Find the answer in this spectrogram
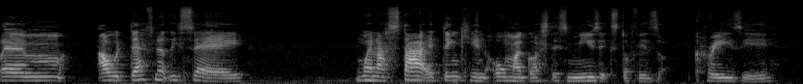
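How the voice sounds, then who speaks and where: The tone is bright and sharp, delivered at a fairly slow pace with fairly even intonation. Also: woman, long, frequent pauses. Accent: Manchester. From Manchester, England. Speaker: rapper and poet. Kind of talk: casual interview.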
